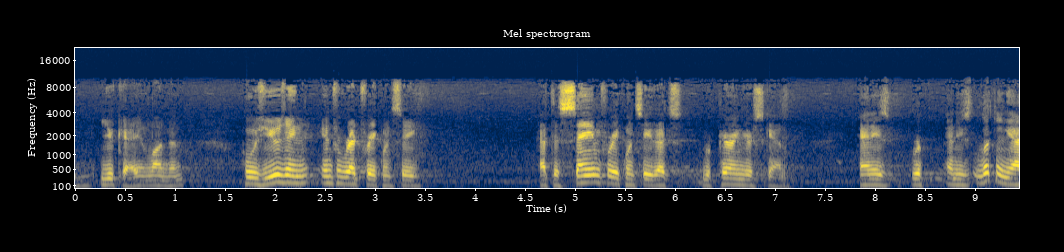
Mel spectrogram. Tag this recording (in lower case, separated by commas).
speech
